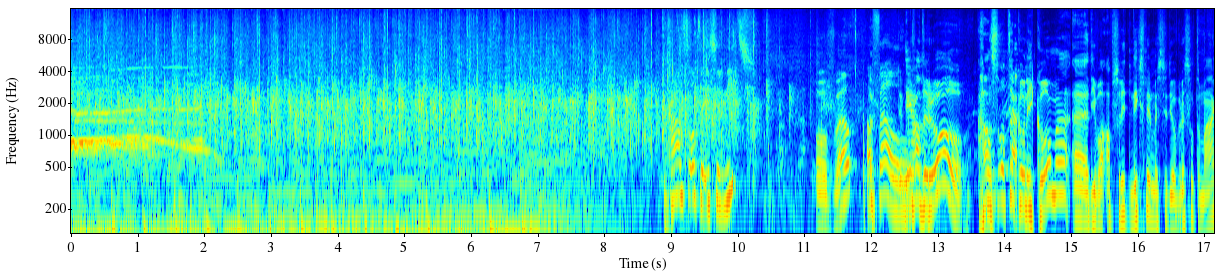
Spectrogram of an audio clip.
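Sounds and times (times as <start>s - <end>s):
studio audience applause: 0.0s - 11.4s
speech: 9.3s - 10.3s, 11.2s - 17.1s.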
